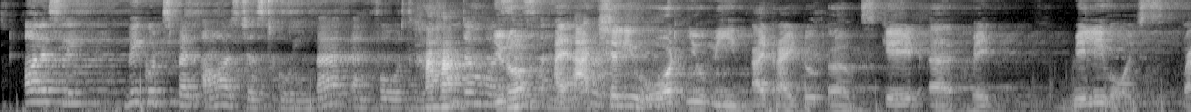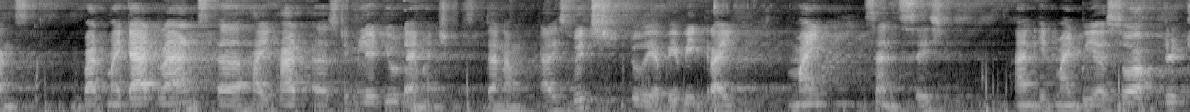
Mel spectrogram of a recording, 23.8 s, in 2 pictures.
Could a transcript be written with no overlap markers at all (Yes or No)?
No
